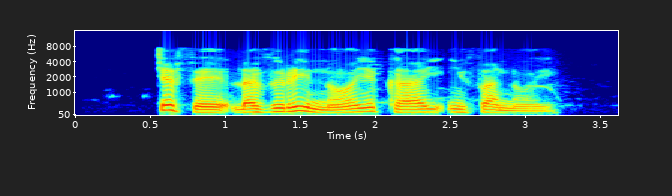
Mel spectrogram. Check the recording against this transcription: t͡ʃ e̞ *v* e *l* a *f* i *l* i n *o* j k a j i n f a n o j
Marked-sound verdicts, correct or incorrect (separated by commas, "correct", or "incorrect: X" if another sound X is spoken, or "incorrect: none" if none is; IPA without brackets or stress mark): incorrect: f, correct, incorrect: v, incorrect: ɾ, correct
